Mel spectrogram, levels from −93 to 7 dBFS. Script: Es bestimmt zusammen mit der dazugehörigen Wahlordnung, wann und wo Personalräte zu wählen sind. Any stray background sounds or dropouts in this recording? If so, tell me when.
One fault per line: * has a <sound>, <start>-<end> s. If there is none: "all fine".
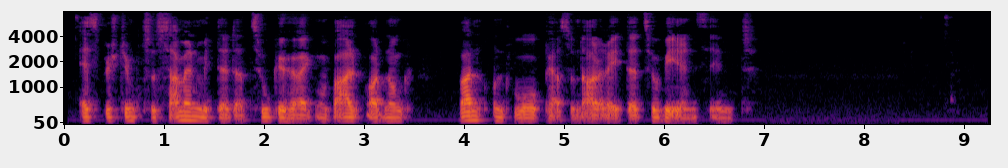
all fine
